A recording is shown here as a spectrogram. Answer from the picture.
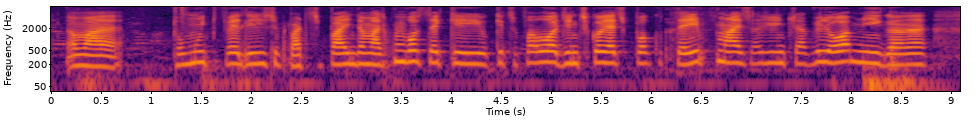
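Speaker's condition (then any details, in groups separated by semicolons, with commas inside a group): Cerebral palsy; diparetic form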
